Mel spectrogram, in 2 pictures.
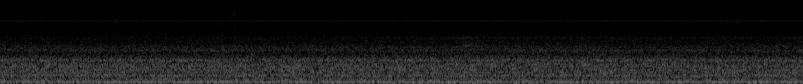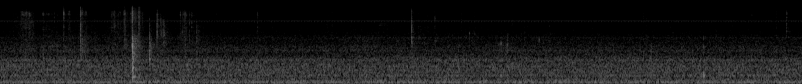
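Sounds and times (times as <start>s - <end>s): steady background hiss: 0.0s - 16.0s
plastic strands rustling: 8.1s - 10.2s.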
